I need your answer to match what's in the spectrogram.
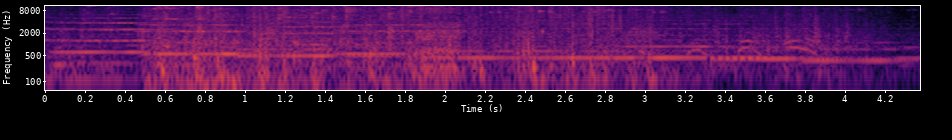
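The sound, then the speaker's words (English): Horse hooves clip-clop in a quick, uneven rhythm as a carriage is pulled along, the clatter dense, with a steady whine-like tone running underneath throughout. “Which is how I ended up carriage driving.”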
